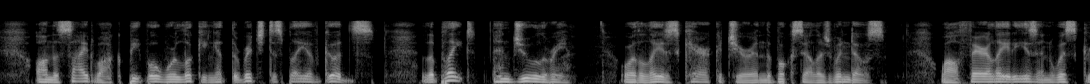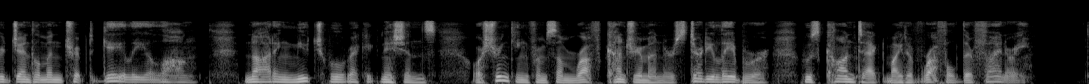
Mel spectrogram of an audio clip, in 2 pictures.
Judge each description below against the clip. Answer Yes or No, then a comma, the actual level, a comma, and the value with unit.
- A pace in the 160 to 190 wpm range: No, average, 145 wpm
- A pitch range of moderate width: Yes, average, 3.8 semitones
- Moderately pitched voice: No, low, 110 Hz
